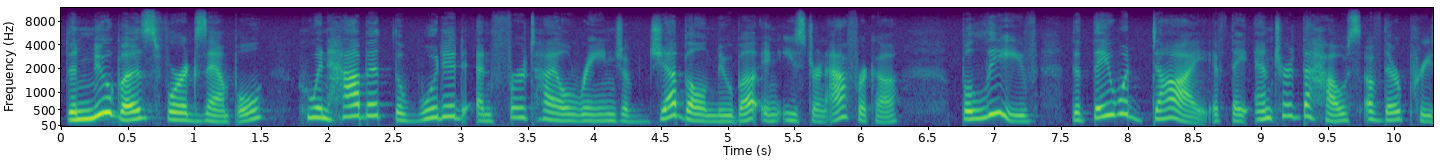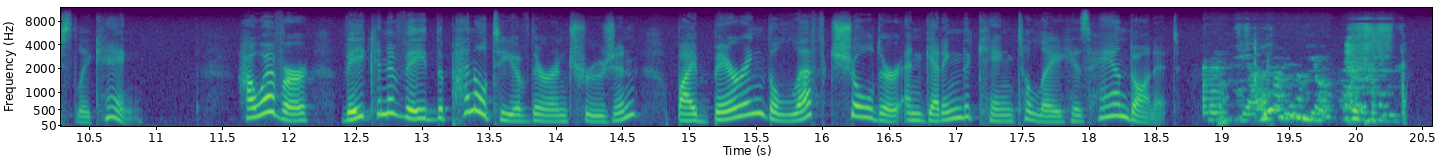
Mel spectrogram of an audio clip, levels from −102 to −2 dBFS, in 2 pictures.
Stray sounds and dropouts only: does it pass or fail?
fail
